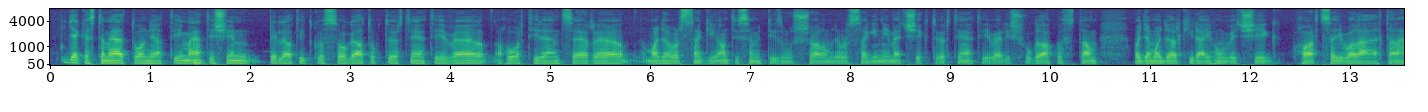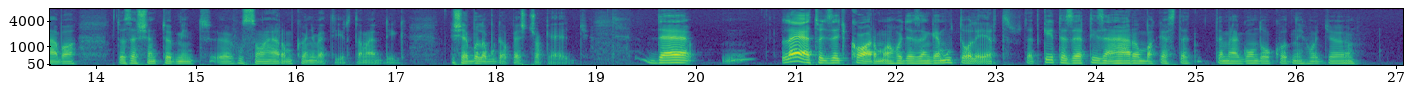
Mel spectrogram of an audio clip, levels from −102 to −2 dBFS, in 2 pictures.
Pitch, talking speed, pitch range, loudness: 110 Hz, 130 wpm, 100-120 Hz, -26 LUFS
